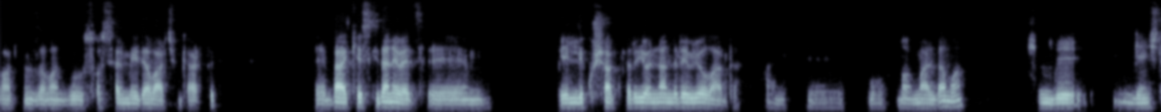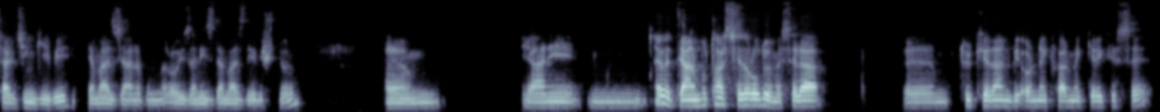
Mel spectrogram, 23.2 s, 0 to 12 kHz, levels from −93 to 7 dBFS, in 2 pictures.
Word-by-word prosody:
Baktığın 95 0 -7
zaman, 90 -1 -5
bu 90 -1 -4
sosyal 105 - -5
medya 95 0 -1
var, 90 -1 +1
çünkü - - -11
artık. 85 - -7 1.0
Eee, 95 - -5
belki 105 -1 +6
eskiden 110 +1 +2
evet, 100 -5 +2
emm, 90 -1 -5 0.8
belli 100 +1 +1
kuşakları 105 +2 -1
yönlendirebiliyorlardı. 105 -3 0 0.2
Hani, 90 0 -19 0.2
iii, 95 -1 -20 0.2
bu 95 +1 -15
normaldi 95 0 -3
ama 125 +2 -2 0.6
şimdi 100 0 -1 0.6
gençler 100 0 -2
cin 105 +2 -2
gibi, 110 +7 -1 0.2
yemez 95 -2 -2
yani 90 -1 -4
bunları. 85 +5 -6
O - - -2
yüzden 95 +1 -3
izlemez 95 -1 -3
diye, 90 -1 -3
düşünüyorum. 85 - -7 0.9
Imm, 100 0 -1 0.8
yani, 110 0 0
ımm, 110 0 -7
evet, 165 -6 +5
yani, 135 +1 +9
bu 150 - -2
tarz 165 -2 +4
şeyler 150 -2 +6
oluyor. 145 -2 +7
Mesela, 125 +3 +6 0.8
emm, 110 +1 -5
Türkiye'den 130 -1 +1
bir 130 - -1
örnek 125 0 -2
vermek 125 0 +1
gerekirse; 125 +2 -4
105 Hz, 125 wpm, -23 LUFS, 95-115 Hz, 1.0 s, yani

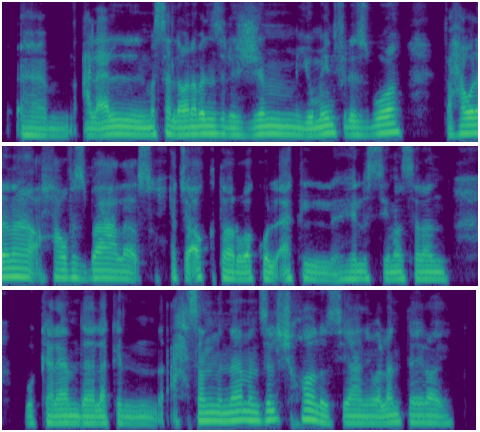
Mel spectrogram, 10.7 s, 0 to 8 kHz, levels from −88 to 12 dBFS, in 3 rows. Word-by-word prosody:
آمم 100 -2 -3
على 100 0 +1
الأقل 110 -1 +2
مثلًا 115 +2 +2
لو 110 - +4
أنا 115 - +4
بانزل 120 -3 +2
الgym 115 +2 +1
يومين 110 +5 +2
في 125 - -6
الأسبوع 120 +7 +2 0.3
فاحاول 125 +4 +3
أنا 130 -1 +3
أحافظ 120 -1 -2
بقى 120 +2 +2
على 110 -2 -1
صحتي - - -5
أكتر 105 -2 0
وآكل 105 0 -1
أكْل 110 -1 -3 0.3
healthy 110 -1 -2
مثلًا 105 -1 -1 0.4
والكلام 105 +1 0
ده، 105 0 +1
لكن 95 -2 -3
أحسن 130 - +2
من 135 - +2
أنا 135 +2 +3
ما 145 - +2
انزلش 145 +3 +1
خالص 130 -11 +1
يعني 105 -1 0
والَّا 100 +1 0
أنت 115 0 -4
إيه 110 - -1
رأيك؟ 105 -1 -3
110 Hz, 200 wpm, -23 LUFS, 105-120 Hz, 0.4 s, لو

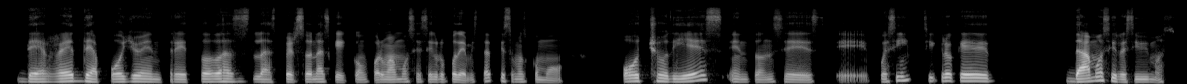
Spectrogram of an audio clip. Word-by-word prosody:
de 130 -1 +1
red 135 +4 +3
de 150 -2 +3
apoyo 125 +2 +1
entre 120 -2 -1
todas 130 +1 +1
las 120 -2 -2
personas 120 +1 -1
que 110 -3 -3
conformamos 115 +2 -3
ese 115 -1 -5
grupo 115 0 -2
de - - +3
amistad 155 - -5
que 150 - -4
somos 120 +1 -6
como 100 -7 -7 0.5
8, 145 +1 +2
10. 150 - +1
Entonces, 115 -2 -5
eh, - - -10
pues 120 - -3
sí, 185 +3 -1
sí 155 - -8
creo 165 0 +2
que 155 -2 +5 0.7
damos 140 +7 +5
y - - +5
recibimos. 115 0 -4
125 Hz, 145 wpm, -24 LUFS, 115-140 Hz, 0.7 s, que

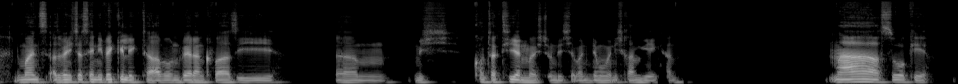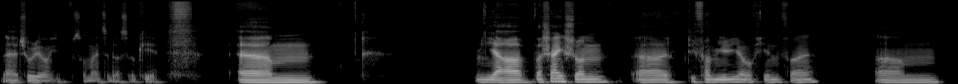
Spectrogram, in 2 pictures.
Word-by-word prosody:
du - - -8
meinst, 110 -1 +3
also 105 +2 0
wenn 110 - +6
ich 105 - -3
das 110 -3 +1
Handy 110 -1 +2
weggelegt 110 -3 +3
habe 95 0 +2
und 100 +1 -3
wer 100 0 +5
dann 100 -1 +2
quasi, 95 -1 -2 0.6
ähm, 95 -1 -6 0.2
mich 100 +1 -9 0.2
kontaktieren 105 0 +2
möchte 95 0 -3
und 95 - -5
ich 95 +1 -7
aber - - -4
in 95 - -7
dem 100 0 -3
Moment 95 -3 -3
nicht - - -9
rangehen 95 -2 -4
kann. 100 +4 -12 1.5
Achso 115 -2 +6
okay. 100 -4 -4 0.3
Äh, 95 - -5
Entschuldigung, 95 -2 -5
ich 105 - -19
so - - -14
meinst - - -11
du - - -13
das. - - -11
Okay. 100 - -11 0.8
Ähm 100 0 +3 1.5
Ja, 105 -1 +3
wahrscheinlich 130 +4 +4
schon, 120 0 0 0.2
äh, 105 0 -1 0.2
die 110 - -9
Familie 115 +2 -1
auf 110 +1 -7
jeden 110 +2 -7
Fall. 110 +3 -5 0.6
Ähm, 105 0 -5
105 Hz, 145 wpm, -29 LUFS, 100-110 Hz, 1.5 s, wenn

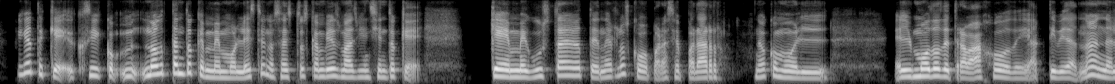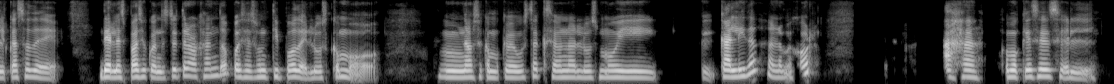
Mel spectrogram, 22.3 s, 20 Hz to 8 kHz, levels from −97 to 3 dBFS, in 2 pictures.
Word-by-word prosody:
Fíjate 280 -1 -1
que 420 - +1
q - - -11
sí, 230 -3 -1 0.2
mm, 215 - -1
no 265 +3 +6
tanto 300 +1 +3
que 245 - +1
me 185 -2 +3
molesten, 180 +9 0
o 205 - -3
sea, 200 - -1
estos 210 +2 -5
cambios 210 +1 +2
más 190 -1 +2
bien 190 0 -4
siento 200 +2 -2
que - - -4 0.7
que 210 -2 +9
me 195 0 +6
gusta 225 +4 +2
tenerlos 200 +6 -3
como 185 -9 -2
para - - -5
separar, 185 +1 -1 0.3
¿no?, 200 +1 -4
como 195 -6 +1
el 165 -1 -2 0.6
el 200 +1 +3
modo 215 +1 +6
de 205 - +4
trabajo 185 +3 +1
o 175 - 0
de 165 -1 -6
actividad, 175 -2 -2
¿no? 255 - 0
En 210 -5 +1
el 175 -1 -1
caso 190 +2 -2
de 170 -5 -3 0.4
del 195 -1 +6
espacio 195 +2 +1
cuando 180 -2 0
estoy 210 +5 -4
trabajando, 215 +2 -3
pues 200 -1 -1
es 190 -1 -5
un 195 0 -1
tipo 200 0 -1
de 180 -5 0
luz 175 +1 -5
como, - - -5 0.5
no 190 -2 +1
sé, 190 - -11
como 185 -2 -3
que 185 - -3
me 180 - +1
gusta 185 +4 -4
que 210 - -13
sea 190 - -2
una 190 0 -1
luz 180 0 -5
muy, 180 -2 -1 0.4
eh, - - -12
cálida, 210 - +3
a - - -3
lo 185 - -5
mejor. 290 - -3 1.3
Ajá, 195 -4 0
como 195 -1 0
que 200 - 0
ese 210 +1 +2
es 205 - -4
el 170 -1 -5
195 Hz, 200 wpm, -21 LUFS, 185-215 Hz, 1.3 s, que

